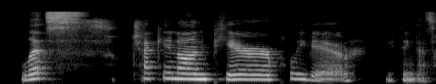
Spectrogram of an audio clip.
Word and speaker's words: Poilievre: Poilievre. The R is silent.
